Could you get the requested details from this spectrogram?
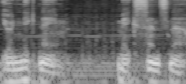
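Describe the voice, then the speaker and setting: Clear music plays in the background while a man performs a put-on character voice. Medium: video game. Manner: terse, deadpan.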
